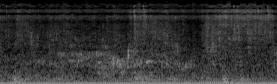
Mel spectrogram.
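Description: Lukewarm water runs steadily from a kitchen tap, a soft continuous trickle close by with no talk.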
